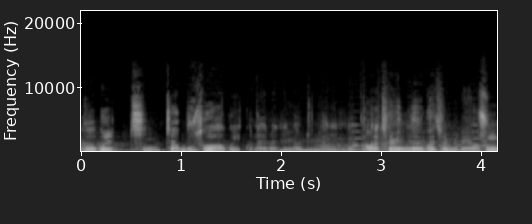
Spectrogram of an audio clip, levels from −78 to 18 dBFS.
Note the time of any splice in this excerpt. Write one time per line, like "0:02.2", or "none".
none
